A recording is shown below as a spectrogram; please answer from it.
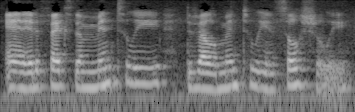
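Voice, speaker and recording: A woman who is a pediatric emergency doctor, giving measured, earnest answers in an interview. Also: lowish voice, steady tone, a bit bright, low-quality recording.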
